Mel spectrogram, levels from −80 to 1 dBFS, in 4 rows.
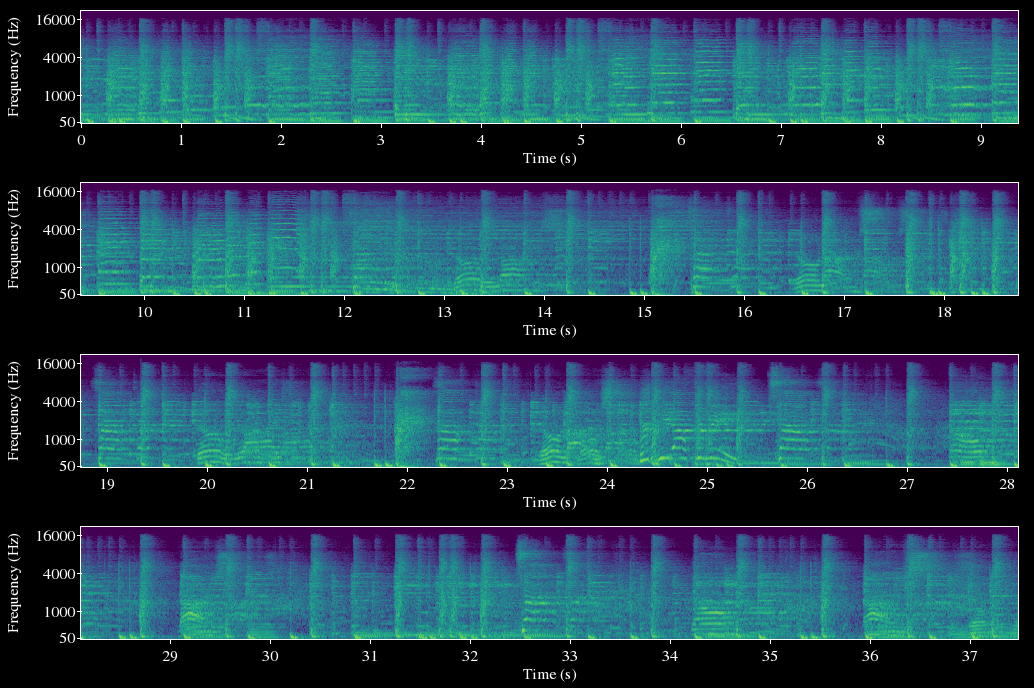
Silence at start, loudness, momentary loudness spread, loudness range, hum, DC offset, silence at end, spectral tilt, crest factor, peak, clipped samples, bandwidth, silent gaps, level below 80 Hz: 0 s; -21 LUFS; 6 LU; 3 LU; none; under 0.1%; 0 s; -3.5 dB/octave; 16 dB; -6 dBFS; under 0.1%; 17.5 kHz; none; -32 dBFS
